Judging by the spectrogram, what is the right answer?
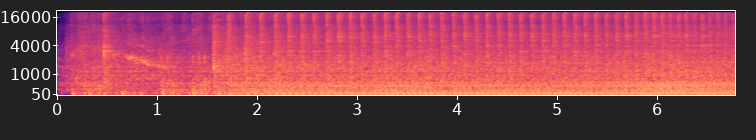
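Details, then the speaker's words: Briggs & Stratton 1022E single-stage snowblower that starts and runs but surges: a pull-start, then a rapid single-cylinder putter whose speed rises and falls; surging blamed on the carburetor, fixed by cleaning it. "It seems to be functioning fine. It starts, it runs, but it surges."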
